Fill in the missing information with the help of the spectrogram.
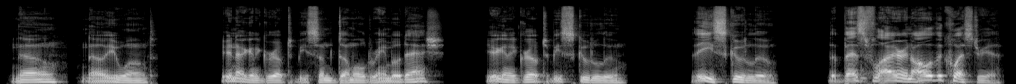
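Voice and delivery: high, lively pony voice, teasing then proud; Rainbow Dash voice. Acted. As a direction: cheer the kid on, quick and warm.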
